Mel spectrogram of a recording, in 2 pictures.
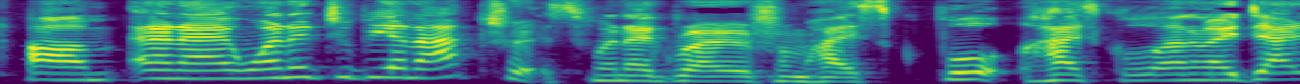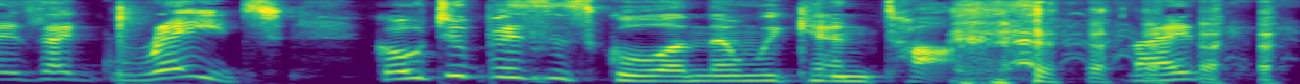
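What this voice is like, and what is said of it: Argentine Spanish accent in English. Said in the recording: “where's your accent from? It's from Buenos Aires. Spanish is my first language.”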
